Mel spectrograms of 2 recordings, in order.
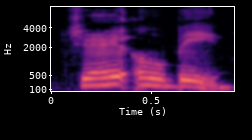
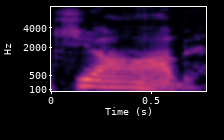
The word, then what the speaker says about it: Job: it is called job with a nice long o in there job can you say job job good job okay two of the same numbers a 3 and a 3 33 job 33 4.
